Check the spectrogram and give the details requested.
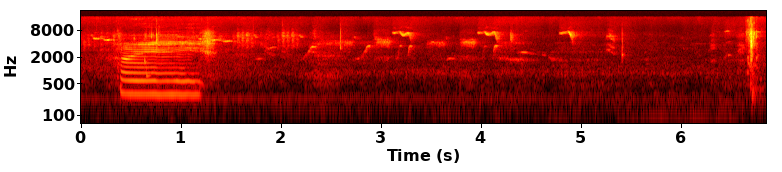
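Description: Faint birds chirping in the background, short high falling chirps, after a brief steady held tone about half a second in; a sharp click near the end.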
